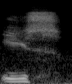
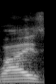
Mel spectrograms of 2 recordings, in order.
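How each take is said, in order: First: The name rhymes with 'feast'. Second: The name rhymes with 'size'. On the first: The speaker calls it right. "I've heard East" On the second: The speaker calls it wrong. "I've heard Wise"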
